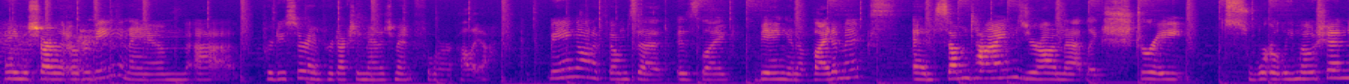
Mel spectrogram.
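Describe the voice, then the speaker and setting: A woman's voice: fairly high pitch, fairly even intonation, normal speed, soft background music. A woman producer speaking in a behind-the-scenes interview, reaching for vivid comparisons.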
